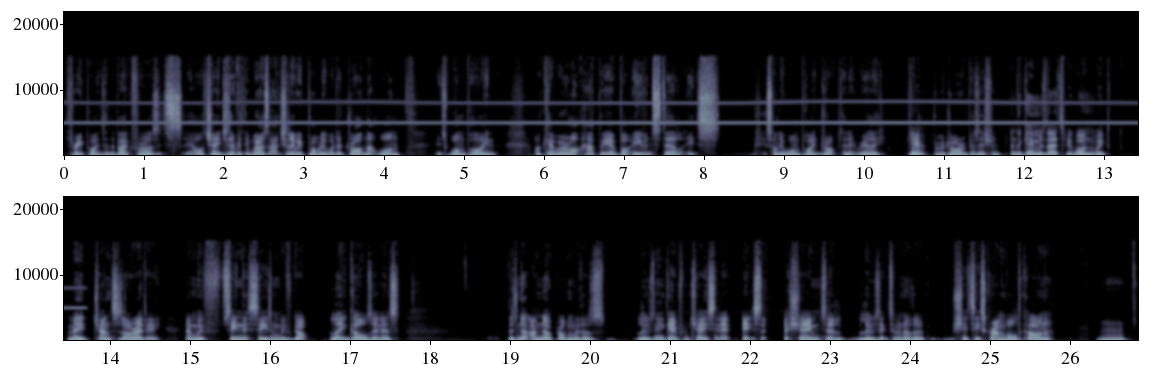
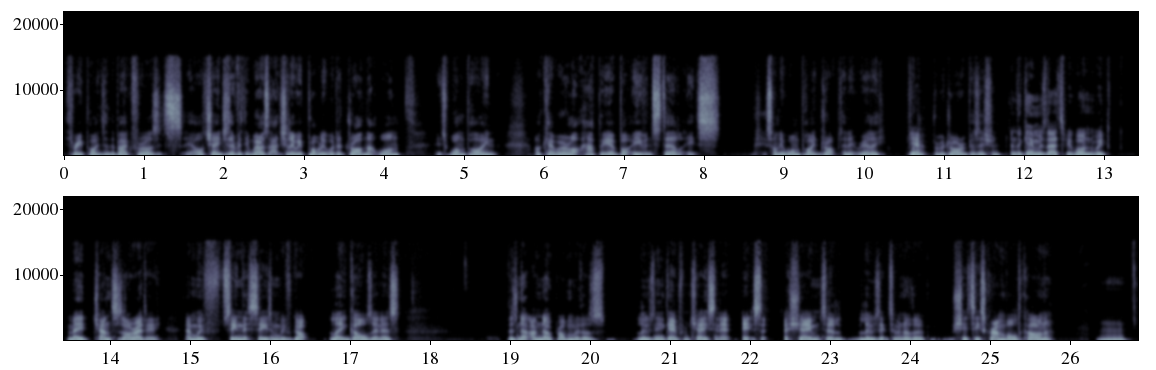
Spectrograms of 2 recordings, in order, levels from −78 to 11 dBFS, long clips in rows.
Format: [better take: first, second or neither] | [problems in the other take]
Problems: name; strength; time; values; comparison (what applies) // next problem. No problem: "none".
second | high-pitched whine; noticeable; until 14 s; 5 kHz, 10 dB below the speech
